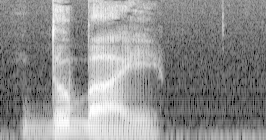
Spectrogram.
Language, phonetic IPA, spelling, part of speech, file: Polish, [ˈdubaj], Dubaj, proper noun, Pl-Dubaj.ogg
